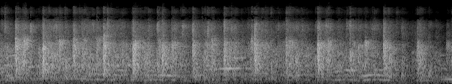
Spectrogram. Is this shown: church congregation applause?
yes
